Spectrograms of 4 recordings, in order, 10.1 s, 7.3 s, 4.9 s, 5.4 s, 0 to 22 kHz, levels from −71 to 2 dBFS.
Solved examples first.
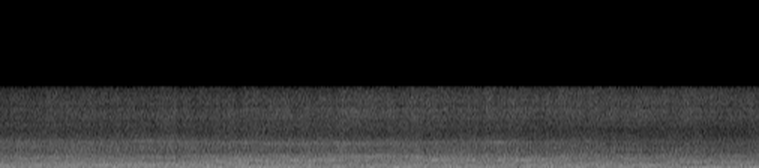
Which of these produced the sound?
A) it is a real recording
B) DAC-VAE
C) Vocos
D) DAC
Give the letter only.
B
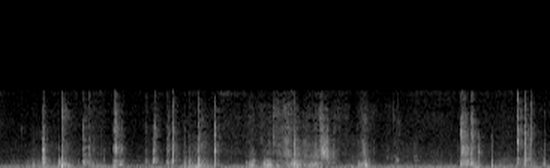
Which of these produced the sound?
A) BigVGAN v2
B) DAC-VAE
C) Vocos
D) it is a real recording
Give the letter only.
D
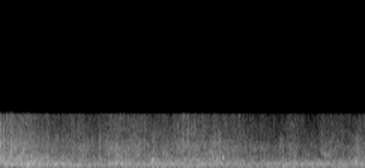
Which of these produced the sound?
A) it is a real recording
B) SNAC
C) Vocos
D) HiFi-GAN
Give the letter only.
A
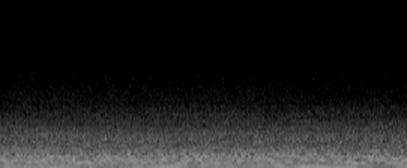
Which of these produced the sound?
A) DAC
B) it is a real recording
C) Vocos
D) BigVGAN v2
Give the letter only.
D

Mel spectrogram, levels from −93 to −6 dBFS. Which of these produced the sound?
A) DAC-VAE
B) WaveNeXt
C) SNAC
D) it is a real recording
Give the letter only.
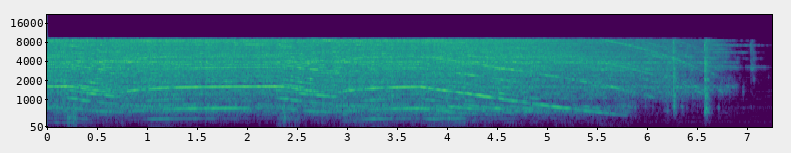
D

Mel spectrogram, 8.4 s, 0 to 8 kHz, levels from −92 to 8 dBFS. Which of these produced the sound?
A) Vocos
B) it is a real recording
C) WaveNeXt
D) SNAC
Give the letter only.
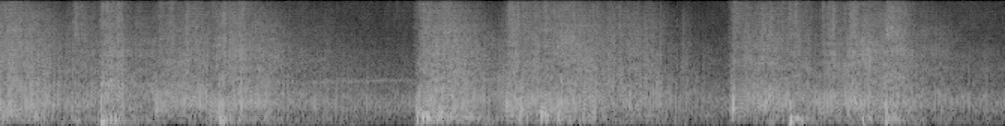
A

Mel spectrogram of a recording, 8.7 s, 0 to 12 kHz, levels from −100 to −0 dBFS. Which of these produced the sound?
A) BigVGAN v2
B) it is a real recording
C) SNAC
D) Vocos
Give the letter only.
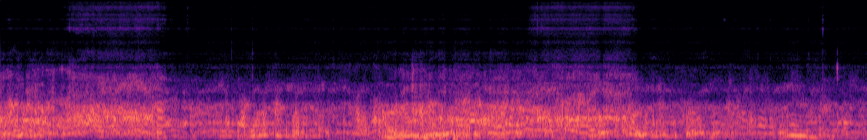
C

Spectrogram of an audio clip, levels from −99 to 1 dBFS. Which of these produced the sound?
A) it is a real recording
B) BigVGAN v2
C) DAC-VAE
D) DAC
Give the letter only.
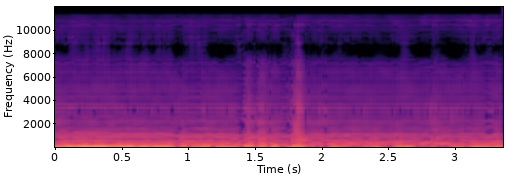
B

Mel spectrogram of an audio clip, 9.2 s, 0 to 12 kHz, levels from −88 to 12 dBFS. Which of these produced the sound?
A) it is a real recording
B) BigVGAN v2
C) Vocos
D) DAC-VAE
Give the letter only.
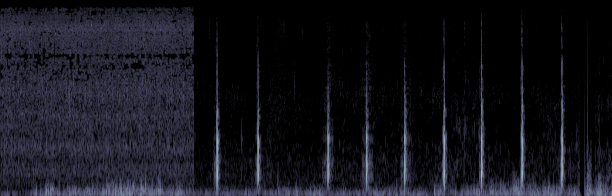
A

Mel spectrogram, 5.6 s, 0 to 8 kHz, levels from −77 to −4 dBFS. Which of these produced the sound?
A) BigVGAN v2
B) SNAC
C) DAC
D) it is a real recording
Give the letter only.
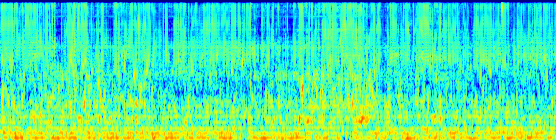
A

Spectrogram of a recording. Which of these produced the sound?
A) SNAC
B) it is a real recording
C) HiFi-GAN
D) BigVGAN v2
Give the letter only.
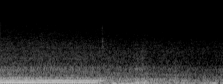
B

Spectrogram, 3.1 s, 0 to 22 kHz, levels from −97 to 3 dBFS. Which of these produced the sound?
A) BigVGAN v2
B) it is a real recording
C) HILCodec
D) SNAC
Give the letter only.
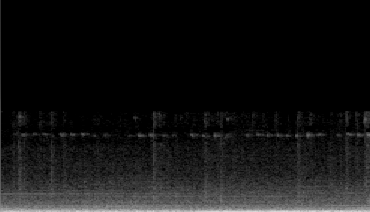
B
